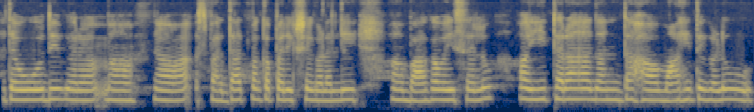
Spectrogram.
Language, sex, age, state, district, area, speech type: Kannada, female, 30-45, Karnataka, Tumkur, rural, spontaneous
